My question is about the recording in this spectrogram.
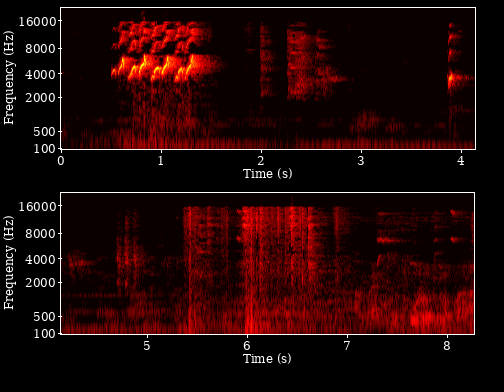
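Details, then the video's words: Orange minivet in full song: a short burst of about eight quick, high, rising whistled notes, then quiet stretches with faint clicks and low rustling noises. "Burung sepah hutan gacor / mantenan gunung gacor (orange minivet)"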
